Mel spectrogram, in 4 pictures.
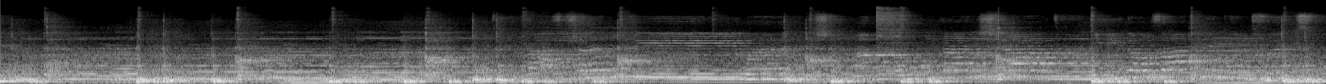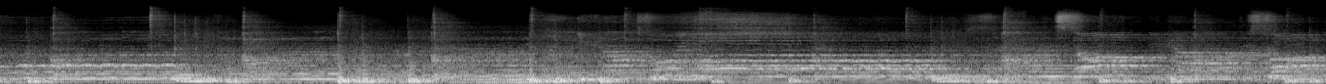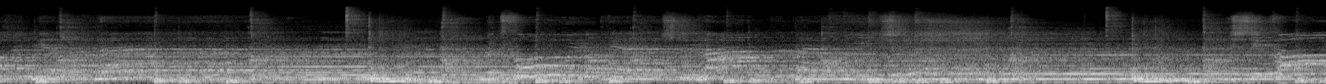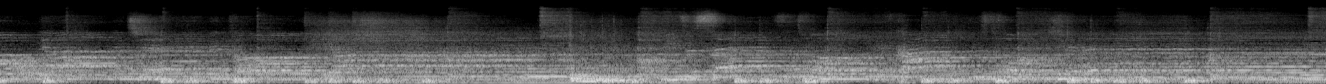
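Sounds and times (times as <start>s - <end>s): group singing into microphones: 0.0s - 53.0s.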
